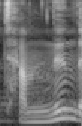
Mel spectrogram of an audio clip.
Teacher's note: 지금 비읍이 미음으로 바뀌는 거잖아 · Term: 비음화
